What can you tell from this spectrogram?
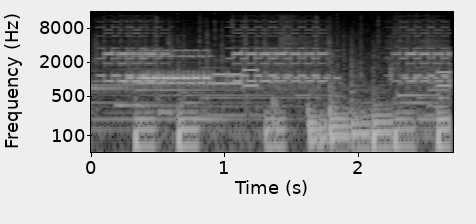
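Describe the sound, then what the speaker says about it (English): A telephone rings in the call-centre video game Smooth Operators: Call Center Chaos, giving a repeated electronic ring in several bursts, loud and clear with no voices. "Ah yes, the phone's ringing."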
